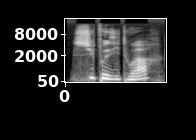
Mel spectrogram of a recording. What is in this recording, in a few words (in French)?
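"suppositoire" French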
